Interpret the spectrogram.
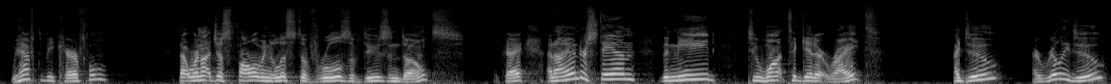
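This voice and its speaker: A man with a high-pitched, very lively voice teaches scripture in an informal sermon. He speaks emphatically, swinging widely in pitch, and often puts short rhetorical questions to his listeners. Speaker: preacher and Torah teacher.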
